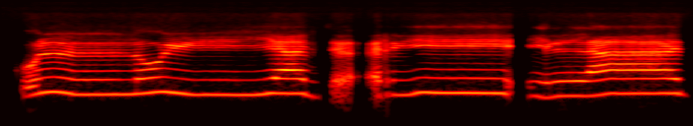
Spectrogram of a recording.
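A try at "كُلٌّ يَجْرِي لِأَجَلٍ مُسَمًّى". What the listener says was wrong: Terbalik. Bukan ila. Li ajalim. Terbalik. Aja pendek. Kullu yajri li ajalim musamma.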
